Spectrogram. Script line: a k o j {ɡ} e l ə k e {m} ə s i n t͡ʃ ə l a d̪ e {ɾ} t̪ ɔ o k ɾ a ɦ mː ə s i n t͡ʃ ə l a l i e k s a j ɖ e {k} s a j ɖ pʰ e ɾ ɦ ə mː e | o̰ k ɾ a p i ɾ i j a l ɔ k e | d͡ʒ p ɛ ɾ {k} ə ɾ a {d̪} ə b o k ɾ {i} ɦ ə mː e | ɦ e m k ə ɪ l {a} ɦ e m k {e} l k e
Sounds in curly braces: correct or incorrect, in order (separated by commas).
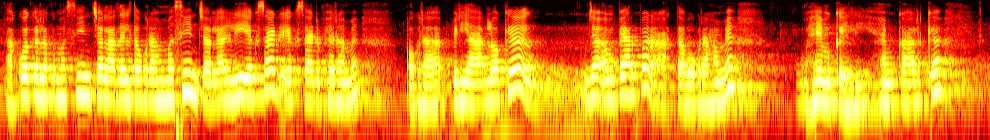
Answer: incorrect, correct, incorrect, correct, incorrect, incorrect, incorrect, incorrect, incorrect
